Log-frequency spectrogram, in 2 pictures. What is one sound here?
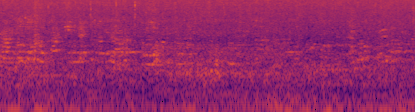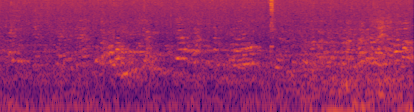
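Cutlery clinks against a plate.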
